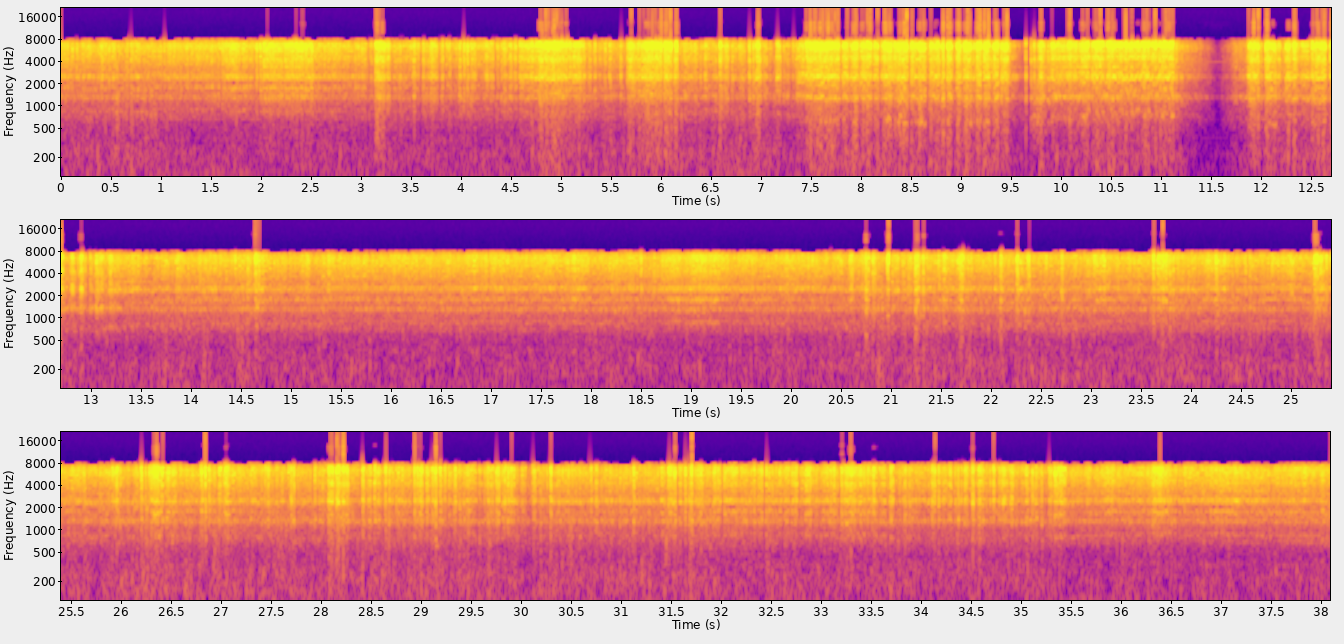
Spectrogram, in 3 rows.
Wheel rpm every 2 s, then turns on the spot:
230, 230, 230, 210, 170, 130, 160, 220, 240, 230, 230, 220, 220, 220, 230, 240, 230, 220, 230.
10-12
